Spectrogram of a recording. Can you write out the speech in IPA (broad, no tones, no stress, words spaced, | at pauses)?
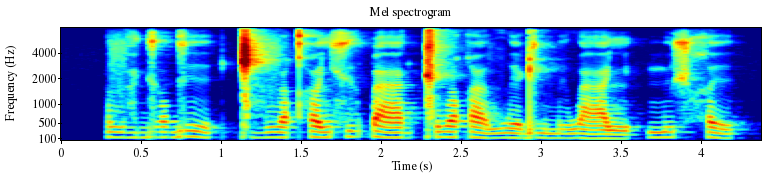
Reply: va̤ɡʲɔɡɪ | ǁa̤vøqʰulʲxʲʊ ɓaːɡǁu qəːvweɖi mɪwalʲ | myʃχɪ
